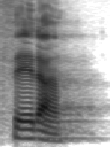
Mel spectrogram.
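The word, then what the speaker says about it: זרע: La palabra hebrea para semilla es zerá, con Z.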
